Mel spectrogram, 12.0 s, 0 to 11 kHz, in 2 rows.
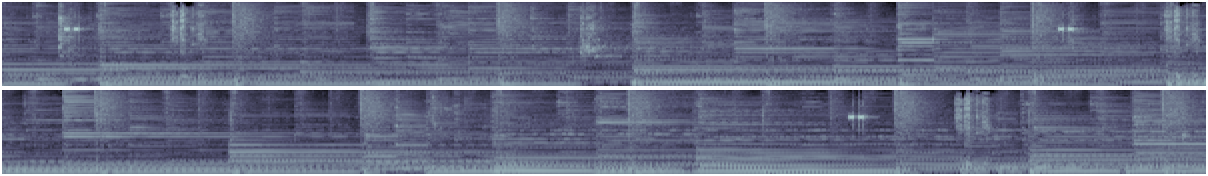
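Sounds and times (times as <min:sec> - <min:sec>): soft acoustic guitar music: 0:00.0 - 0:12.0
camera shutter click: 0:10.8 - 0:11.0.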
